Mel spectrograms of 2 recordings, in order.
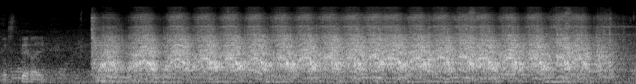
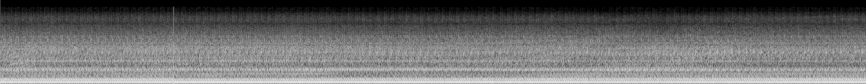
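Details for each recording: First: Isuzu diesel generator engine with a hard-starting problem: the starter turns it over in an even rasping rhythm, a little over two pulses a second, for several seconds without firing; slow, long cranking. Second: Isuzu diesel generator engine, previously hard-starting, now running after troubleshooting: a smooth, even idle with a steady low beat of about three and a half pulses per second and no misses or knocks.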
